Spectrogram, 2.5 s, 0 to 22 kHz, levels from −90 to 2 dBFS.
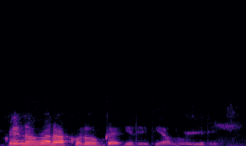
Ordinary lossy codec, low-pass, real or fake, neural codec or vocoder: Opus, 16 kbps; 7.2 kHz; fake; codec, 16 kHz, 1.1 kbps, Voila-Tokenizer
